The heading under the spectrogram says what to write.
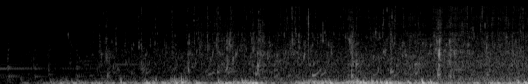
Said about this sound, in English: Now, it's that time to take a short moment to relax and listen to some sounds from nature. This time, it's the sound of water lapping onto the shores of Loch Annie Len in the Cairngorms.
